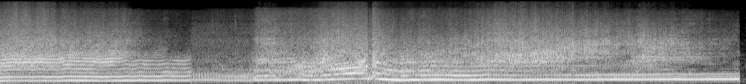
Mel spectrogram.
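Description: Buggy racers in the Poursuite de Maluku 2016 roar around a closed 2 km circuit, a loud sustained engine drone holding a steady pitch with a brief dip and rise as a car passes close, ending abruptly; no talk.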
